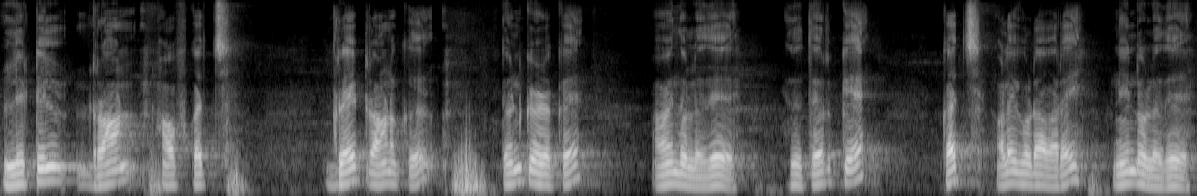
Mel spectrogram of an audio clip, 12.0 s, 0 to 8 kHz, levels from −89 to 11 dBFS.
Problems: none marked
